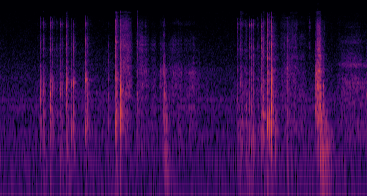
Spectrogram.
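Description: Scissors snip through the scored edge of a cardboard cookie box in two quick bursts of close, crisp cuts, each a cluster of short sharp snips separated by a brief pause, with no talking.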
